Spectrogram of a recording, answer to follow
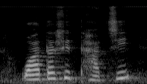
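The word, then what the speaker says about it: わたしたち: ওয়াতাশি থাচি, এই থাচি শব্দটার অর্থ হচ্ছে প্লুরাল, বহুবচন, বহুবচন ক্ষেত্রে ব্যবহৃত হয়। আর ত্বকে আমি থয়ের মতো করে উচ্চারণ করছি, জাপানিজরা এটা করে থাকে।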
